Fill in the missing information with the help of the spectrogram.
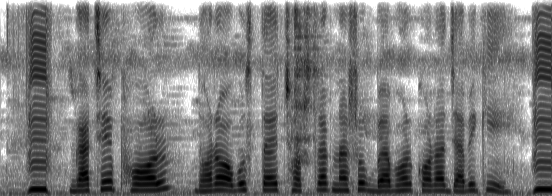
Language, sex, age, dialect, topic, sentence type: Bengali, female, 18-24, Rajbangshi, agriculture, question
